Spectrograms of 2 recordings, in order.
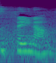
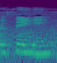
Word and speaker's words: Athena: This card is Goddess, the Goddess, you can see here we've got Goddess Athena in this card, or Athene, or Athene. She's pronounced in many different ways.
